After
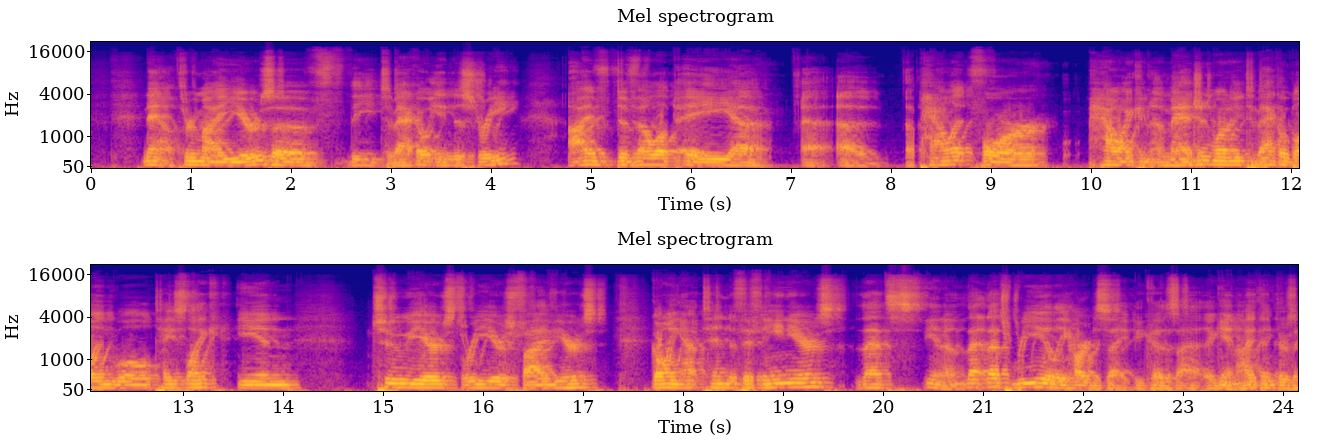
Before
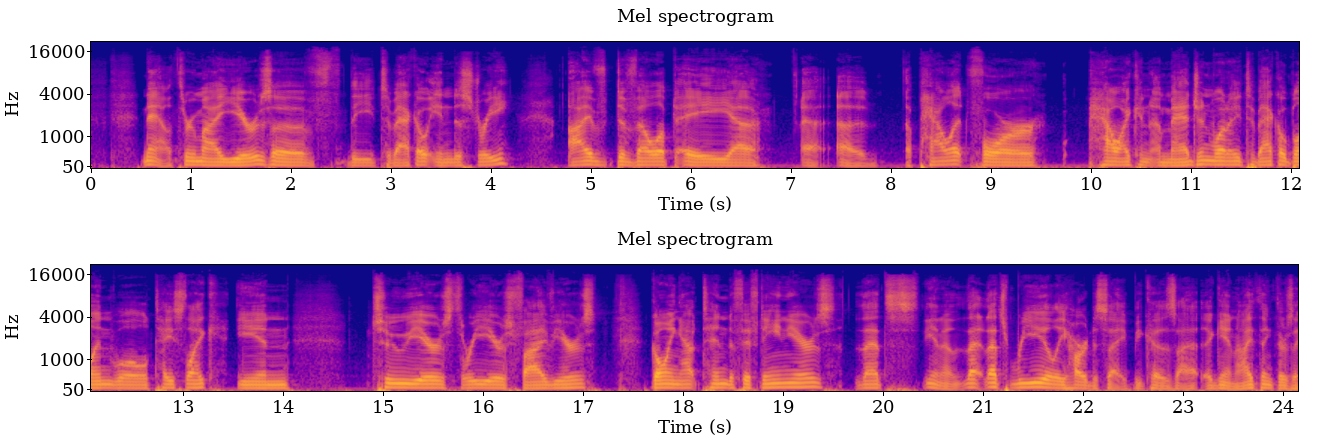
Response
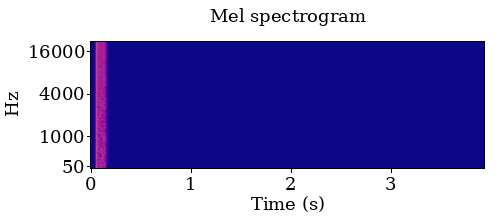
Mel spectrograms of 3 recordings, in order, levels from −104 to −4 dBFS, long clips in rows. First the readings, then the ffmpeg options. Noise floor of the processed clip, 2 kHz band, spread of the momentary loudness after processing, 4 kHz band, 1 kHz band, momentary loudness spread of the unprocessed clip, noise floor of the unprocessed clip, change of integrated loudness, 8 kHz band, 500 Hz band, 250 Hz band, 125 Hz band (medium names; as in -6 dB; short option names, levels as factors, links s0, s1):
-50 dBFS, +7.0 dB, 10 LU, +7.0 dB, +7.0 dB, 10 LU, -59 dBFS, +7.0 dB, +7.5 dB, +7.0 dB, +7.0 dB, +7.0 dB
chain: -af "aecho=1:1:34.99|128.3:0.794|0.316,aeval=exprs='0.562*sin(PI/2*2*val(0)/0.562)':c=same,volume=0.596"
